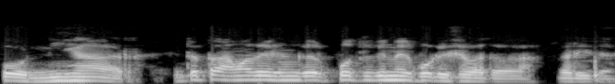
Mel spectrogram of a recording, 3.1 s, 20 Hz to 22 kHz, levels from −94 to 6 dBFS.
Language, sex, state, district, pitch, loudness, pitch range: Bengali, male, West Bengal, Jalpaiguri, 140 Hz, -14 LUFS, 115-155 Hz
